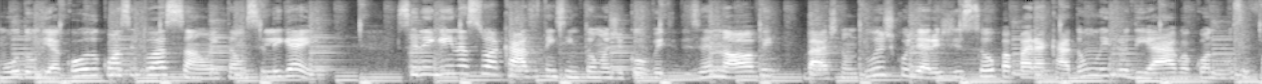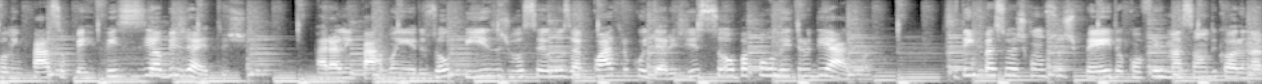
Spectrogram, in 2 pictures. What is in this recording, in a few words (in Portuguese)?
SPOT COMO FAZER SOLUCAO DE AGUA SANITARIA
